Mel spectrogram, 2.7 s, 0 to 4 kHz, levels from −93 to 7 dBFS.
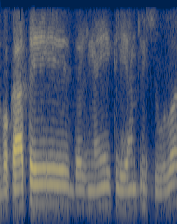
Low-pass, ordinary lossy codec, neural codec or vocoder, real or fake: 3.6 kHz; AAC, 24 kbps; none; real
